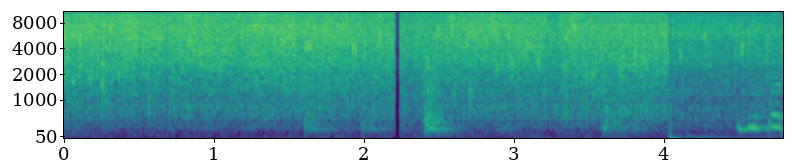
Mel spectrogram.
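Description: Rohu fish pieces frying in mustard oil in a wok after being turned, a loud, steady close sizzle broken by a sudden dip and a few soft scraping knocks.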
